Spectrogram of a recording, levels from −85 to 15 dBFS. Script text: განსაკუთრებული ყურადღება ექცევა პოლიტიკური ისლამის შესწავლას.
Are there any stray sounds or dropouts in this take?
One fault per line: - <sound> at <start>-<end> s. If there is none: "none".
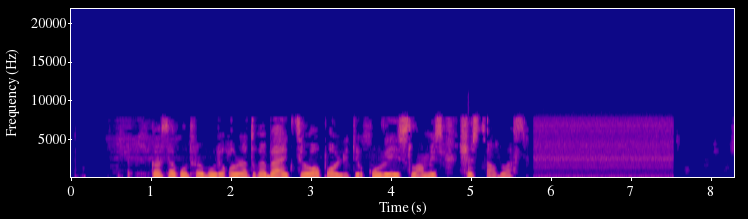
none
